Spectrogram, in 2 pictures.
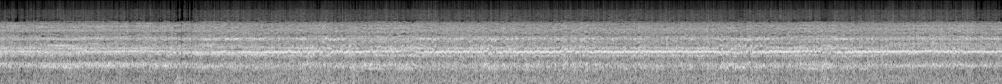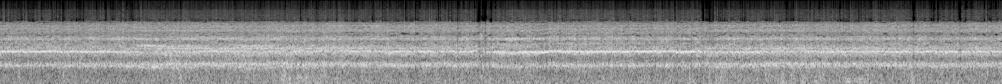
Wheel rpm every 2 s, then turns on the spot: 230, 210, 210, 210, 220, 230, 220, 230, 230, 240.
none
